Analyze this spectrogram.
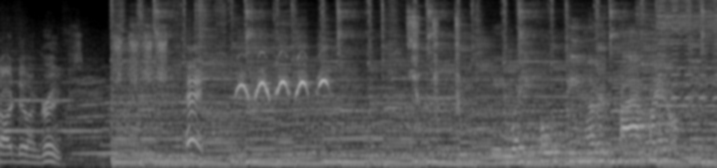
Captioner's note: whistling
